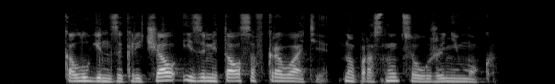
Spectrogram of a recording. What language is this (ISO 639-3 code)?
rus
